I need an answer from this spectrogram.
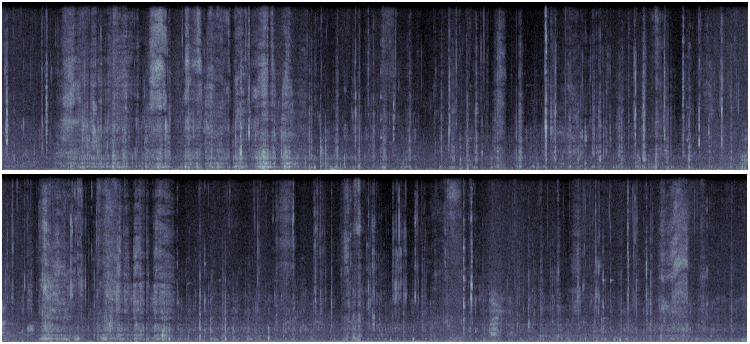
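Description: People eating braised monkfish and bean sprouts: chewing and mouth sounds in irregular short bursts, with chopsticks tapping on bowls and the steel tray.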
